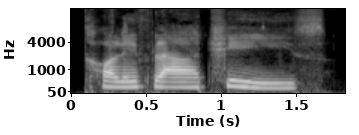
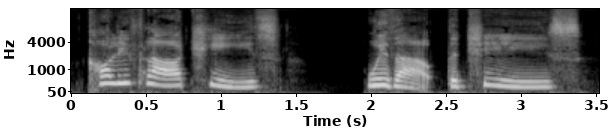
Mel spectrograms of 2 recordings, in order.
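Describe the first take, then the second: First: Slow, sly "Cauliflower cheese" in a lightly voiced little girl; wrong password. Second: Higher, earnest "Cauliflower cheese without the cheese", slowing at the end; corrected password attempt. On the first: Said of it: "neither is cauliflower cheese". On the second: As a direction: try to fix the password with a straight face. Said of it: "can't even say the password properly".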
